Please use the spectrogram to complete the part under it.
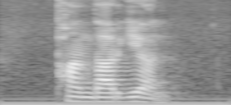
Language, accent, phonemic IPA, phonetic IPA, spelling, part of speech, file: Armenian, Western Armenian, /pɑndɑɾˈɡjɑl/, [pʰɑndɑɾɡjɑ́l], բանտարկյալ, noun, HyW-բանտարկյալ.ogg
- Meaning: prisoner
